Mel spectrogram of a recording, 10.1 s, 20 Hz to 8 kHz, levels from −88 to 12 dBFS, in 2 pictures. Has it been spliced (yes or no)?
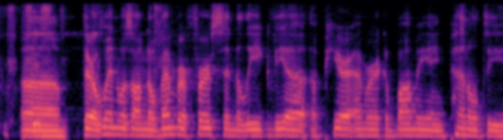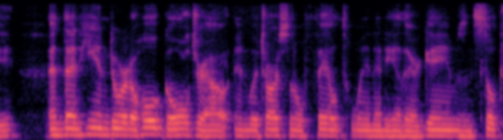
yes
